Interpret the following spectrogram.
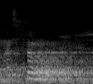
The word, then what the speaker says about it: Pasteur: Y el porque francés dice que se pronuncia pastor, pero es pasteurizada, viene de Pasteur.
